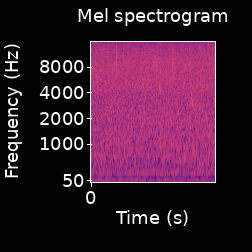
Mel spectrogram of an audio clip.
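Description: Heavy rain in a storm at sea, a dense steady hiss of falling water with a low wind rumble underneath, loud and unbroken.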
